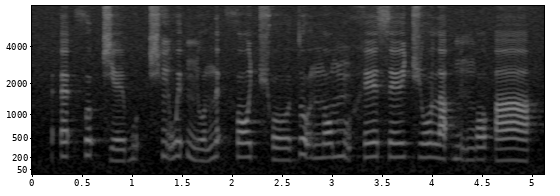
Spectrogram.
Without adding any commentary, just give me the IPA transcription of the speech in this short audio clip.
ʔ ɛ˦ ʔ θ ʊ˦ ʔ t͡ɕ e˨ ɪ̯ b ʊ˦ ʔ t͡ɕʰ ĩ˦˨ w ɪ˦ ʔ ɲ o˨ n ɛ˦ ʔ θ ɔ˦ t͡ɕʰ o˨ ʊ̯ t o̰˦˨ ʊ̯ n ɔ˦ m ũ˦˨ h e˦ sʰ e˦ ɪ̯ t͡ɕ o˦ l ä˦ ʔ b ĩ˦˨ ŋ ɔ˦ ʔ ä˦

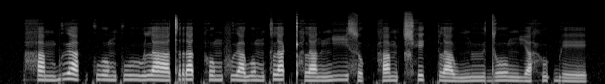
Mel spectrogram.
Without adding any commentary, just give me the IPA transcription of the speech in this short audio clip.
h a˩˦ m b ɯ˥˩ a̯ | k w o˨˩ m k w uː˩˦ l aː˨˩ t r a˥˩ t̚ h o˧ m f ɯ˨˩ a̯ w o˩˦ m k l a˥˩ k̚ pʰ l a˧ n ŋ iː˥˩ s o˨˩ k̚ h a˥˩ m t͡ɕʰ e˥˩ k̚ p l a˨˩ w ŋ ɯː˧ d oː˥˩ ŋ i˩˦ a̯ h u˥˩ ʔ b eː˨˩

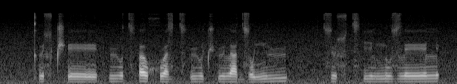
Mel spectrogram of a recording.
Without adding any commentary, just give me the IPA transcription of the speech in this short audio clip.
kʼ ɨ ɬ t͡ʃʼ e | ʉ ʊ̯ t͡sʼ ɐ χʷ a z t͡sʼ ʉ ʊ̯ t͡ʃʼ ʉ l a d͡z o ɲ ʉ | t͡s ʉ ɬ t͡sʼ i l n u z l e l

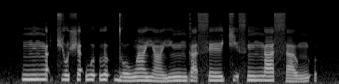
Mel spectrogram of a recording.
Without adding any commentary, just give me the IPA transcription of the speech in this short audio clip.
ŋ ĩ˦ ŋ ä˦ ʔ t͡ɕ o˦ ʃ ä˦ ʔ w ʊ˦ ʔ l ʊ˦ ʔ d o˨ w ã˦ j ã˨ j ĩ˦ ɡ ä̰˦˨ sʰ e˦ ɪ̯ t͡ɕ ḭ˦˨ s ĩ˦ ŋ ä˦ sʰ a˨ ʊ̯ ŋ ʊ˦ ʔ

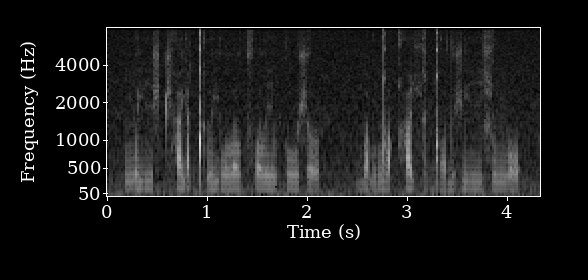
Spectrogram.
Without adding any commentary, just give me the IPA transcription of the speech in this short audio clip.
ɲ o j iː ʃ t͡ʃʰ a j a ǃʼ ɯ j u l o l t͡sʰ o l i l k uː ʃ ɤ | b a b ŋ͡ǃ u qʰ ɯ ç ɔ ɡ͡ǃ ɔ d ɯ ʃ j iː ɕ u ɲ o

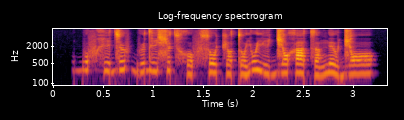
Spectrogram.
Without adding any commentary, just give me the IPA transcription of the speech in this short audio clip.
b o˦ f x i˧ d͡z ʉ˦ f b ʉ˨˦ d i˧ ɕ ʉ˧ t͡s x o˨ f s o˧ t͡ʃ ɔ˨ t o˨ j u˦ j i˨ d͡ʑ ɔ˧ x a˧ t͡s ɐ˨ ŋ e˦˨ u̯ d͡ʑ ɔ˦

